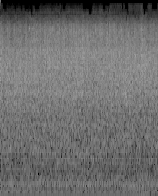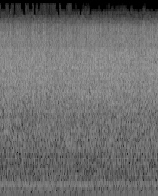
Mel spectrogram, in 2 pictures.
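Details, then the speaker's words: Snowblower small engine after drive belt replacement and guide tightening, started on choke with the auger and drive tested. A steady, even buzz with no slipping, squeal or knock: normal running, belt issue fixed. "Beautiful. Really good. So I think you got that all figured."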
